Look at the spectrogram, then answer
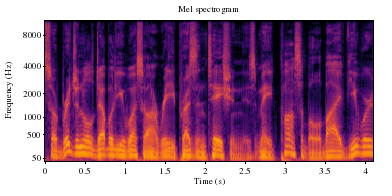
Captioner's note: voiceover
